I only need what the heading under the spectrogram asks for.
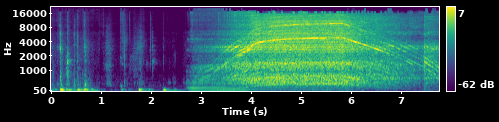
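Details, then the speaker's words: Bosch GRW 12 E mixing drill after replacing bad bearings and cleaning off cement, brushes about half worn: spins up to a smooth, even whine, holds steady and winds down cleanly; bearings healthy. "what be wrong with that sounds like a new machine now"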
